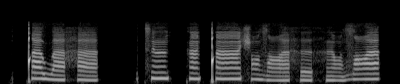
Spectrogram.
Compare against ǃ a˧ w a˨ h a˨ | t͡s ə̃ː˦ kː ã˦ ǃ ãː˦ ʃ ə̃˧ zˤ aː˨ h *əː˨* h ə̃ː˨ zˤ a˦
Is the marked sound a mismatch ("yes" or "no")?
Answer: no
